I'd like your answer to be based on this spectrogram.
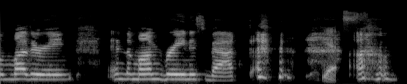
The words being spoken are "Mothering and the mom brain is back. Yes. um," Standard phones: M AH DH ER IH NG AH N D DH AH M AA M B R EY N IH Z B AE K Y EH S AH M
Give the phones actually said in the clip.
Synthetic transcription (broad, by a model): M AH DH ER IH NG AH N DH AH M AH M B R EY N IH Z B AE K Y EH AH M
